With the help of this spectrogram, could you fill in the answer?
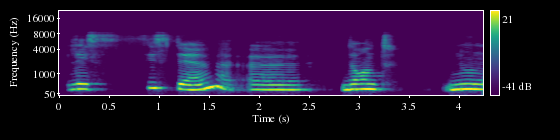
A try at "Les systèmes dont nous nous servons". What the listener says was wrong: don't be saying don't. Les systèmes dont.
